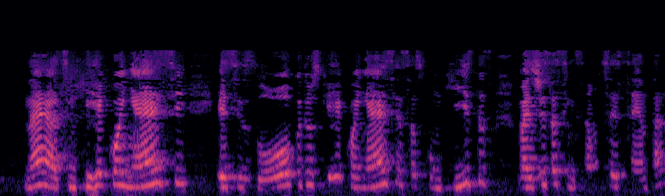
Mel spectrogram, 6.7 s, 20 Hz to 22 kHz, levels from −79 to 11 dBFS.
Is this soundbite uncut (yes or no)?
yes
